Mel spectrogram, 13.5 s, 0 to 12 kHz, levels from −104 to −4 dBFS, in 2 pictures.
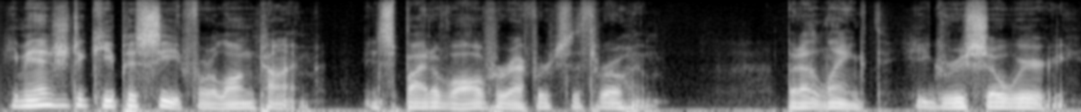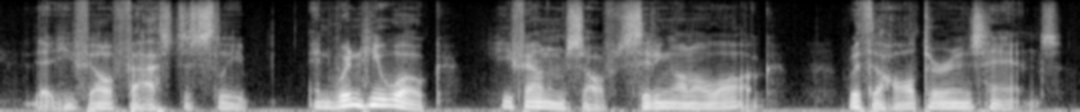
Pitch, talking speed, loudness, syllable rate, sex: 95 Hz, 215 wpm, -19 LUFS, 5.0 syllables/s, male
